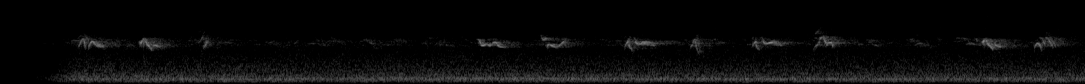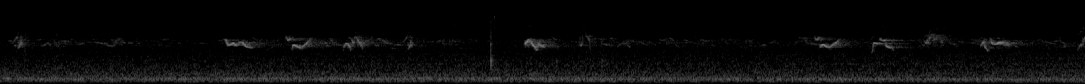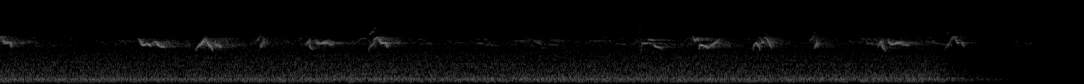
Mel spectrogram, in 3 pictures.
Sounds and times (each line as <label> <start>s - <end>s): Slight ambient hiss 0.2s - 32.1s
birds chirping 0.5s - 32.1s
